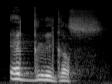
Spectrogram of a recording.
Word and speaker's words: egregious: I remember this word it is very difficult to pronounce at first that first time Rodriguez so you can make a trick to remember it make it egg reach us you plug it in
